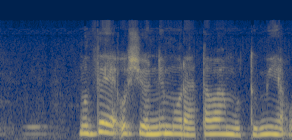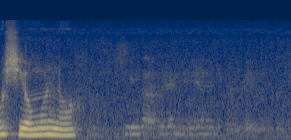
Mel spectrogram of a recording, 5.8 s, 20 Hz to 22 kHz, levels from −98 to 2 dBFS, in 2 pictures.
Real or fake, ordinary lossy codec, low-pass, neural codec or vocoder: real; Opus, 16 kbps; 10.8 kHz; none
